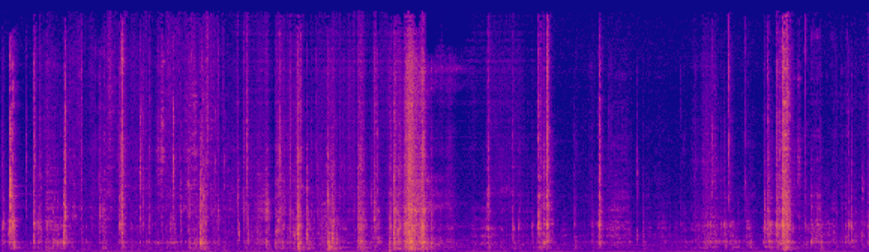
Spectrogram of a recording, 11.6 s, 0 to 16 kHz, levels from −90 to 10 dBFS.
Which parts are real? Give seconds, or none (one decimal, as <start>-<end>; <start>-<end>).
0.0-3.1; 7.3-11.6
